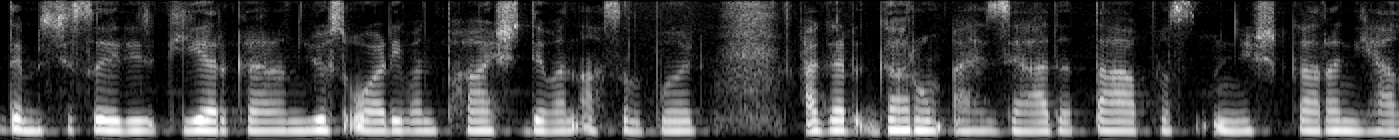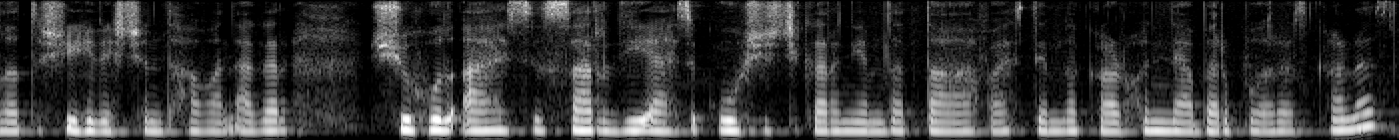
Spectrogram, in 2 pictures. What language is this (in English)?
Kashmiri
